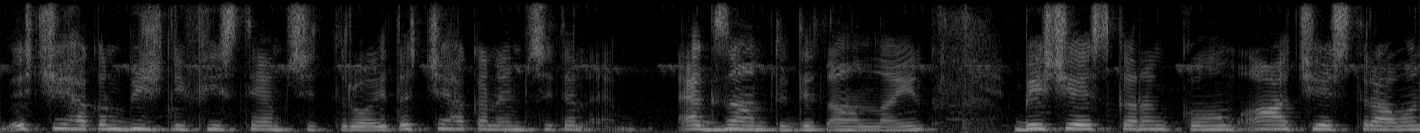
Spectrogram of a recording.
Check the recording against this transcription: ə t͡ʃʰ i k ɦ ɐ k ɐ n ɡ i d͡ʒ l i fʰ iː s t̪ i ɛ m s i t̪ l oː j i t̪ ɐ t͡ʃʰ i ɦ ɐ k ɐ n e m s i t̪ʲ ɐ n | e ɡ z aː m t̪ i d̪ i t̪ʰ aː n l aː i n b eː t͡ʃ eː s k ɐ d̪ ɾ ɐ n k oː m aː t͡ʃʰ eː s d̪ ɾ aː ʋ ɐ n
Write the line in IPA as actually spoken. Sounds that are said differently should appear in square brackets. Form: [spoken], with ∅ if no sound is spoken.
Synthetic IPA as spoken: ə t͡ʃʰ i [∅] ɦ ɐ k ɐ n [b] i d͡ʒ l i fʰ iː s t̪ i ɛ m s i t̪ [ɾ] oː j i t̪ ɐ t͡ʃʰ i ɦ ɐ k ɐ n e m s i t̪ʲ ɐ n | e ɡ z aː m t̪ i d̪ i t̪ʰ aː n l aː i n b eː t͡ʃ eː s k ɐ [∅] ɾ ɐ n k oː m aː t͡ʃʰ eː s [t̪] ɾ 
